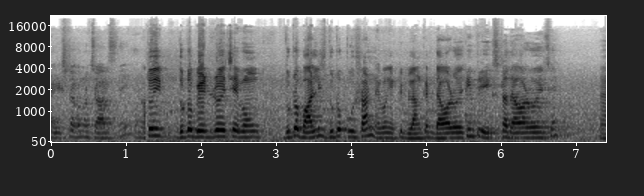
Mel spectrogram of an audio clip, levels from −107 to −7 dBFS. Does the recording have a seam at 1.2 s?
yes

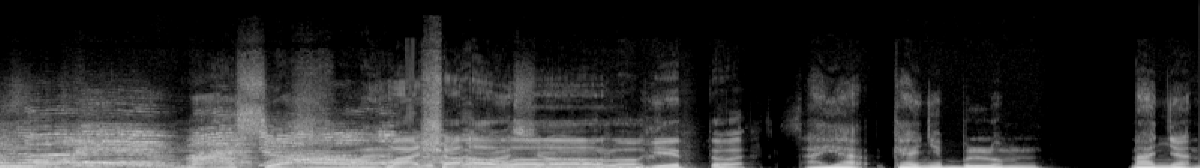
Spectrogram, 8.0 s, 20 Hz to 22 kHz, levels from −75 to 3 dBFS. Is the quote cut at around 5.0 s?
yes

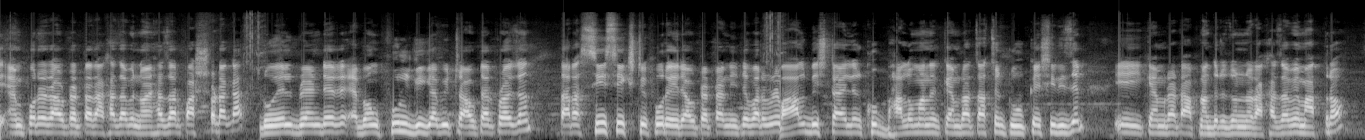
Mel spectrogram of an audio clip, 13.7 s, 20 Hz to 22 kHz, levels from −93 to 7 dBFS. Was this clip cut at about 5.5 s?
no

